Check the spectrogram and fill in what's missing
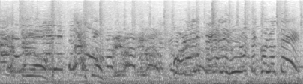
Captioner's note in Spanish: Gritan al unísono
